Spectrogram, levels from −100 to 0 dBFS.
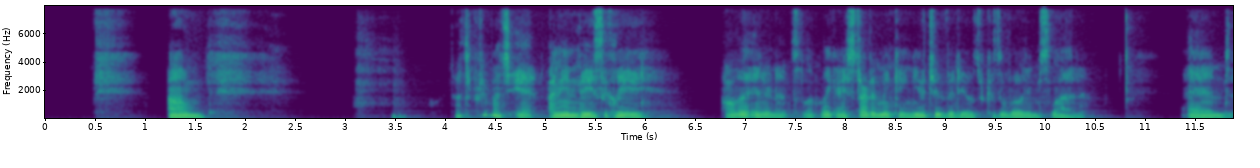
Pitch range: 105-115 Hz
